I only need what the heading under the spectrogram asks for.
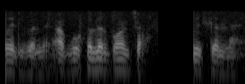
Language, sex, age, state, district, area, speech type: Hindi, male, 18-30, Rajasthan, Nagaur, rural, conversation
